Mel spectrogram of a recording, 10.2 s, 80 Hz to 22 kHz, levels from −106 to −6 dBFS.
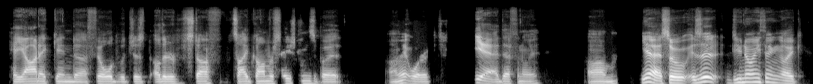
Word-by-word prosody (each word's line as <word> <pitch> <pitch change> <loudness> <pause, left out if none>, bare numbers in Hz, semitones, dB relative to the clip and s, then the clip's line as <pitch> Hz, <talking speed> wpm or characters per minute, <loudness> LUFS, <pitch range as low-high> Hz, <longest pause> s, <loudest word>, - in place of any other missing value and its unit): chaotic 110 +2 0
and, 105 -1 -2
uh, 95 -1 -4
filled 110 +1 -1
with 105 -1 -7
just 105 -1 -5
other 110 0 0
stuff, 110 +7 -2
side 105 0 -1
conversations, 115 +1 -3
but, 100 0 -2 0.6
um, 100 +7 -2
it 140 - -2
worked. 105 -2 -3 0.3
Yeah, 100 - +4
definitely. 110 +1 -5 0.6
Um, 105 0 -2 0.3
yeah, 180 -7 +7
so 135 +3 +6
is 145 +6 0
it 205 0 +5
do 145 - -5
you 170 - +2
know 185 +1 +3
anything, 180 -4 -1
like 120 -6 0
110 Hz, 155 wpm, -22 LUFS, 105-120 Hz, 0.6 s, yeah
